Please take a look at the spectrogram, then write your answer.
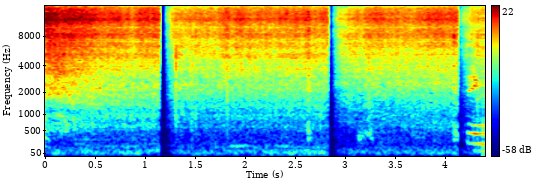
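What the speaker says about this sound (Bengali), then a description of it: "এখন চিংড়ি মাছ ভেজে নেবো।" Shrimp frying in hot oil, a dense, loud hiss of sizzling heard up close and broken by two brief pauses, with no voices over it.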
